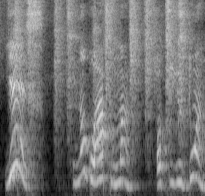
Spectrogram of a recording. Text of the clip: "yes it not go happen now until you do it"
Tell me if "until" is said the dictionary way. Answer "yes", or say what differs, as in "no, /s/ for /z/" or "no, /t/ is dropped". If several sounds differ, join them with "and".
no, /n/ is dropped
